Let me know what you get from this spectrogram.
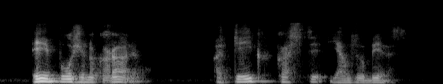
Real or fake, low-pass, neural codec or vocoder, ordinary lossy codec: fake; 7.2 kHz; codec, 16 kHz, 1.1 kbps, Voila-Tokenizer; Opus, 24 kbps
